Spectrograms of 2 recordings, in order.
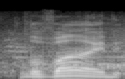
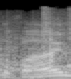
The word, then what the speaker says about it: Levine: Doing the kicking is Mike Lavine. Leavine is the pronunciation we have from Bob whose pronunciations I trust. Our public address announcer. So we'll go with Levine with another touchback.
